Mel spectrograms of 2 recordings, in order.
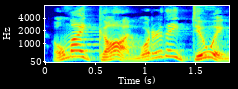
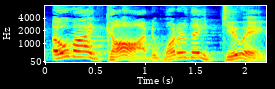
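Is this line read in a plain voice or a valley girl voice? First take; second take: plain; valley girl. First: It is read in a plain narrating voice. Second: It is spoken in an exaggerated valley girl voice.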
